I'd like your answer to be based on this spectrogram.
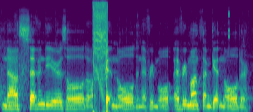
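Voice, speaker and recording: Mid-pitched male Dharma interpreter. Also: level tone, moderate pace, a crowd in the background.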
